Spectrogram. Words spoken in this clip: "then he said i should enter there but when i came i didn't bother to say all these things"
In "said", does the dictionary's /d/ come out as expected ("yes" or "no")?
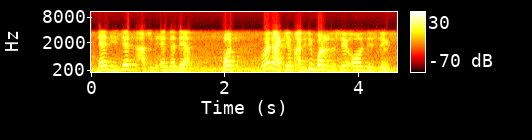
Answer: yes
